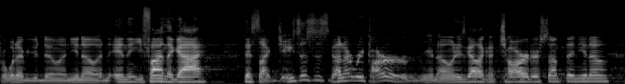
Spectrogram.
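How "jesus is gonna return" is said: lightly mocked TV end-times preacher; late-night preacher impression. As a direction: put on a hint of a doomsday preacher's delivery. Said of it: "why they all talk like that".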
